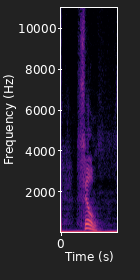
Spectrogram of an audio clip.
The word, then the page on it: movie: /ˈmuː.vi/; [ˈmuː.vi]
